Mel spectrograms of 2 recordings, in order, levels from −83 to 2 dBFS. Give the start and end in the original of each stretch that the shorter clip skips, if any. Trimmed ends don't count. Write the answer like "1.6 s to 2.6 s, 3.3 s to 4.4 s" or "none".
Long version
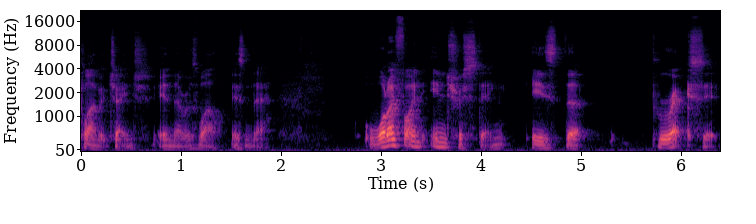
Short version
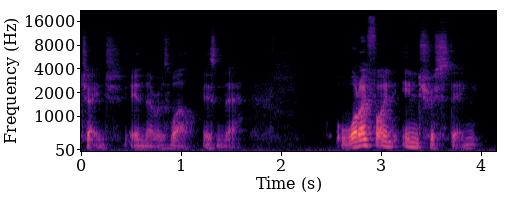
none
